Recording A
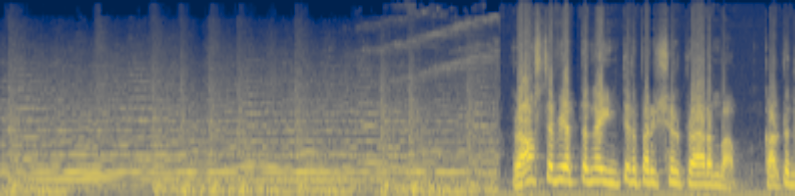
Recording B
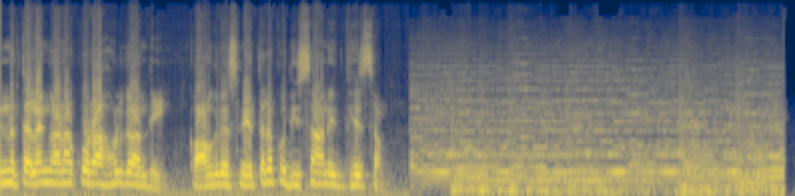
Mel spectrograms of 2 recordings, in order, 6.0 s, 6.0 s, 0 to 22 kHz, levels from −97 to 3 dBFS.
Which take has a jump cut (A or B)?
A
